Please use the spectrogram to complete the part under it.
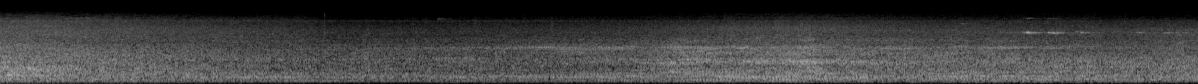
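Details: Continuous broadband hiss and hum, like a train or air conditioning, with no animal sound.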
